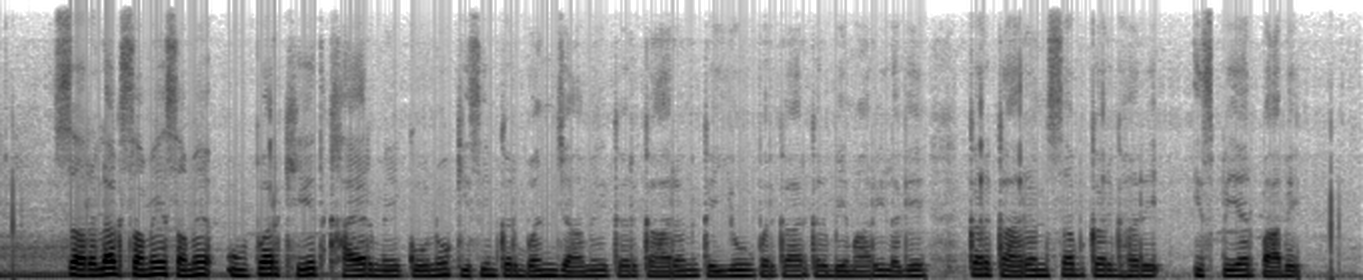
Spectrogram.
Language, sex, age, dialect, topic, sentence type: Chhattisgarhi, male, 25-30, Northern/Bhandar, agriculture, statement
